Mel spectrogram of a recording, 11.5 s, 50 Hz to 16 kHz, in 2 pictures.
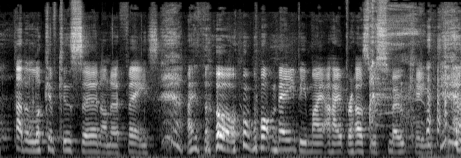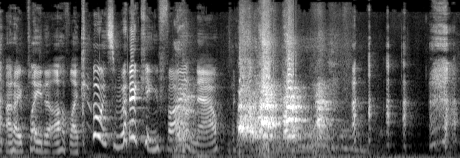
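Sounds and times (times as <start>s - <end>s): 
speech: 0.2s - 10.2s
laughter: 4.6s - 7.7s, 9.7s - 11.5s
dogs barking: 7.9s - 10.2s
dog yipping: 8.8s - 10.0s.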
